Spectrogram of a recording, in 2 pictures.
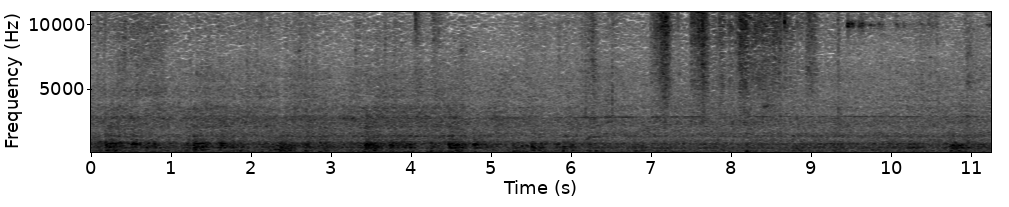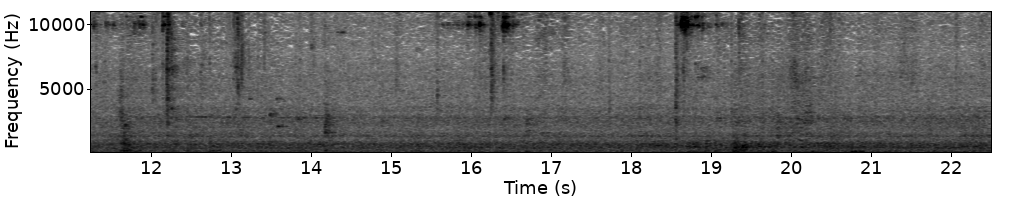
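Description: A train rumbles steadily along at speed.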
